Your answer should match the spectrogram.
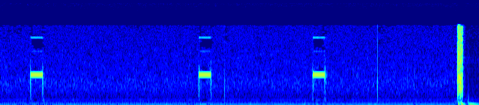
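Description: A radio carrier keyed on and off three times with no voice, each keying giving a short beep-like tone burst over steady band-limited static, followed by a brief crackling burst near the end.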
